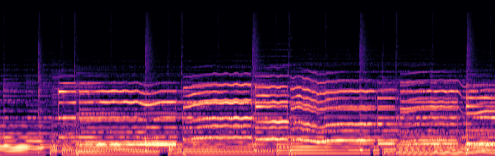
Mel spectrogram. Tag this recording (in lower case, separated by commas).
music, slide guitar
